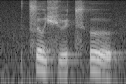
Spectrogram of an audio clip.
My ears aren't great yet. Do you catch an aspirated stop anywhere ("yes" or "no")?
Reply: yes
